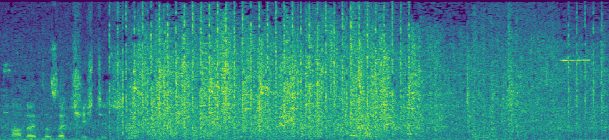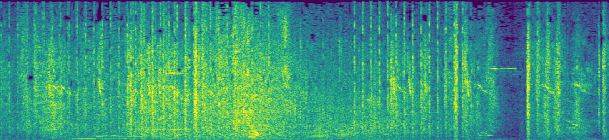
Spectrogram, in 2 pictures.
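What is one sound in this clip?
A vehicle engine roars while driving over rough ground.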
